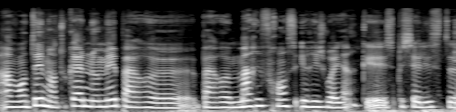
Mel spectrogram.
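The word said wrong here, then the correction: Hirigoyen: Irigoyenne. Ça se prononce Irigoyenne, je crois.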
